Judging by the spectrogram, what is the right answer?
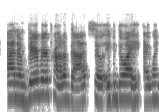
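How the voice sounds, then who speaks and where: Speaking in a Guyanese accent, a woman with a fairly high pitch keeps an animated tone at a moderate pace. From Guyana, West Coast Demerara. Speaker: leadership and mindset coach. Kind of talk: interview.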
